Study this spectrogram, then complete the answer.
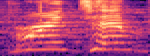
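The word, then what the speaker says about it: Brinton: But it is spelled B R I N T O N. That's Brenton Brush Works.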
